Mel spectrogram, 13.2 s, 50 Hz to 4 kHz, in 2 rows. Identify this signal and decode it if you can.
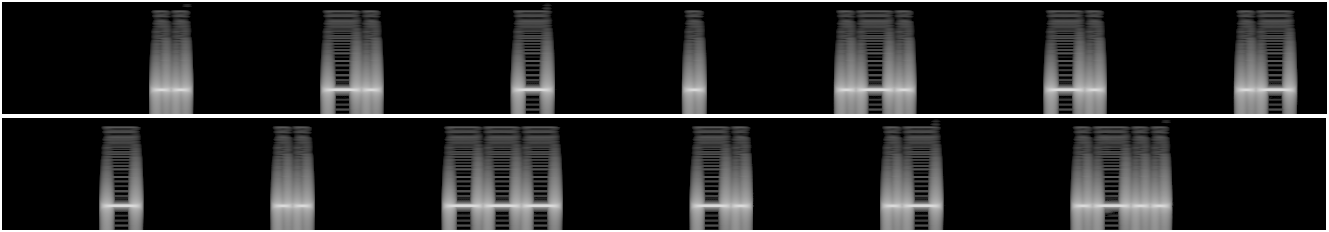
Morse code, heard as a keyed tone, about 25 wpm, spaced as for 10 wpm, 550 Hz. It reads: INTERNATIONAL
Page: news headlines in morse code at 10 wpm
